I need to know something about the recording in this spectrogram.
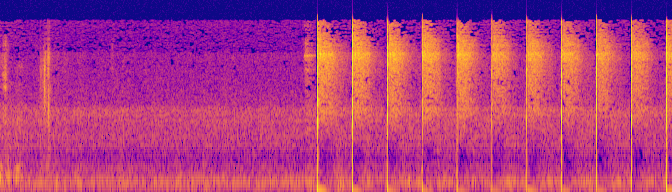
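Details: Sharp snapping clicks about twice a second from a picosecond laser firing on skin during a machine operation demonstration for pigmentation and tattoo removal, acne scar setting, quiet room hum.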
